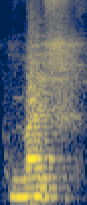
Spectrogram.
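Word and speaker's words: knife: হওয়ার কথা কিন্তু না নাইফ ইজ a wrong pronunciation it's actual actual প্রোনাউনসিয়েশন will be নাইফ আমরা জানি নাইফ মানে ছুরি ছুরি যেটা দিয়ে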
